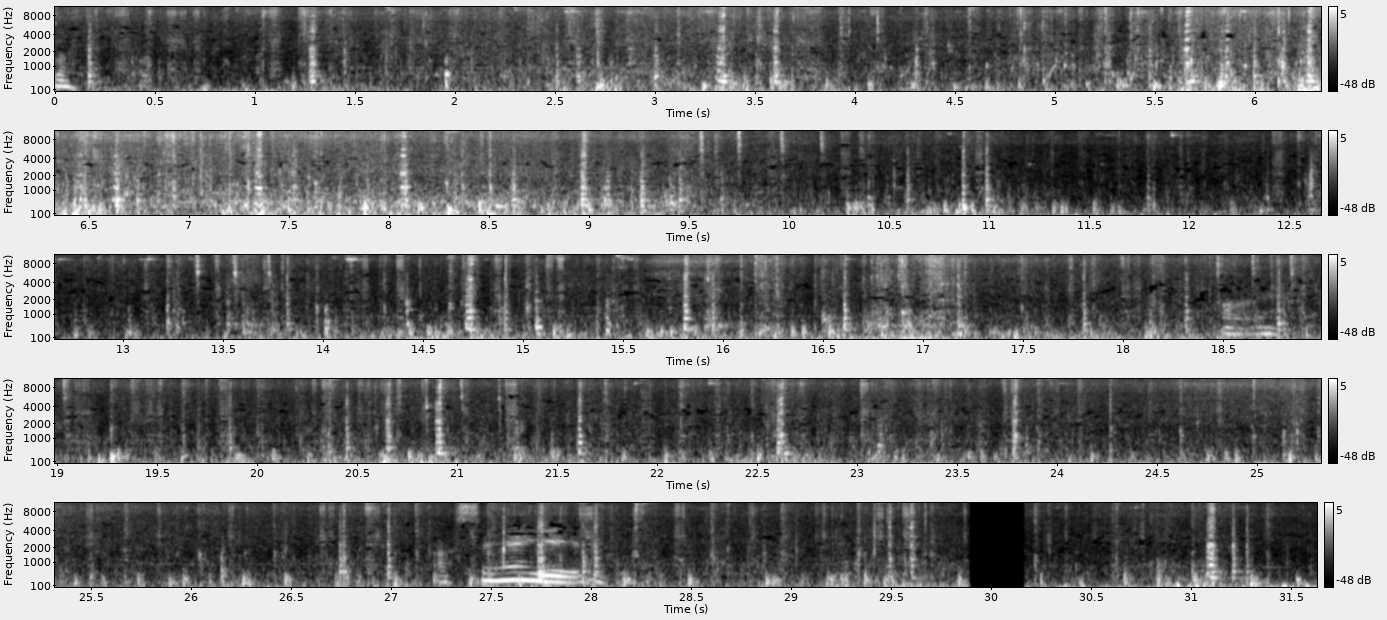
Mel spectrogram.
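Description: Hooves of a cart-pulling equine clip-clopping as it walks along a dirt track, with many small knocks and clicks from the moving cart and harness.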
